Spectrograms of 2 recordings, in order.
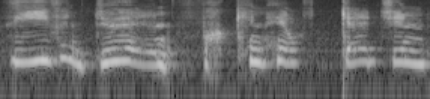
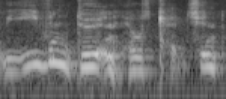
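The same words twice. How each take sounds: First: Very high, drawn-out disbelief; exasperated squeal. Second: High-pitched incredulous aside; incredulous rant. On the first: Repeating himself about reality shows, squealing in disbelief. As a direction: push it right up into a squeal of outrage. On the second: Ranting about reality shows, incredulous. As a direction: say it high, at ordinary volume. Ranting, first take of repeated line. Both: Real, not acted.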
